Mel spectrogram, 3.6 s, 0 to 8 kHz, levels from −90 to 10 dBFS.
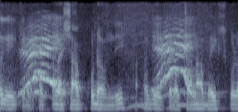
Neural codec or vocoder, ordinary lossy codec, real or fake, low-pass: none; none; real; 7.2 kHz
